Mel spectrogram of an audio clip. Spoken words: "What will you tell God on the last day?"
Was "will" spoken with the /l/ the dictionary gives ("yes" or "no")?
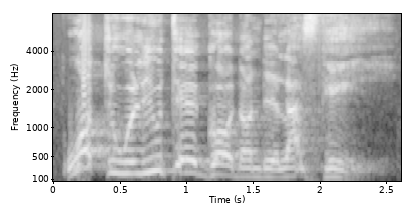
yes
